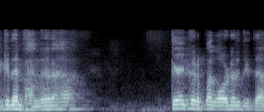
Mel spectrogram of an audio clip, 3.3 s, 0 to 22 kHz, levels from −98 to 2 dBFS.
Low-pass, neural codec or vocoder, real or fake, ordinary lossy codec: 7.2 kHz; codec, 44.1 kHz, 2.6 kbps, DAC; fake; none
